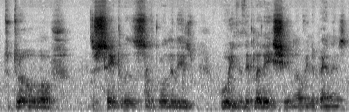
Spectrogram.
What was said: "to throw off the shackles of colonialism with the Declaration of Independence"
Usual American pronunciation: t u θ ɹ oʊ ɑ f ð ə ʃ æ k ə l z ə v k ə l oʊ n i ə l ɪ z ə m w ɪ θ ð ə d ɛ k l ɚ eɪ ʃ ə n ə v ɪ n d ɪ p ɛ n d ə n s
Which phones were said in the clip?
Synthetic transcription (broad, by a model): t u t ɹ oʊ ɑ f ð ə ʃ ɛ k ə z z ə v k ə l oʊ n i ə l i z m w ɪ ð ə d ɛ k l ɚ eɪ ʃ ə n ə v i n d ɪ p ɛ n d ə n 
